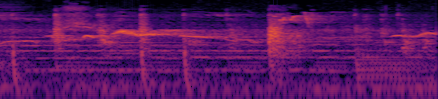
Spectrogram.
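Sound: birds chirping outdoors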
